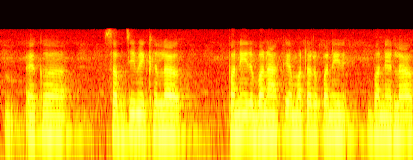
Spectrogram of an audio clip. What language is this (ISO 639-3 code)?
mai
